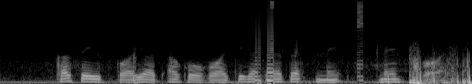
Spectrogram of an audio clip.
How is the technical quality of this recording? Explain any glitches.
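Two glitches stand out, both corrupt frames decoded. From 2.55 to 2.74 s, and again from 3.57 to 3.64 s, damaged compressed frames were decoded anyway, pushing energy to the wrong frequencies. The first is a fairly loud glitch; the second is shorter and quieter.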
